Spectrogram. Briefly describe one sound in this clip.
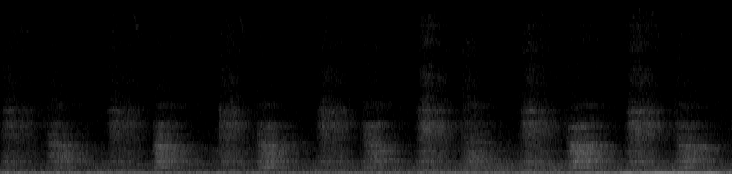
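A man breathes in and out sharply in a quick, steady rhythm.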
